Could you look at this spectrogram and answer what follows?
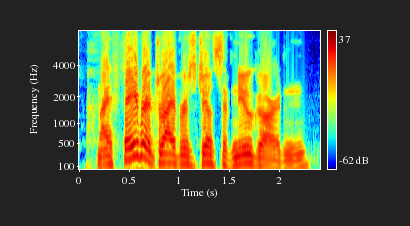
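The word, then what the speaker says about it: Josef Newgarden: pronounced Joseph Newgarden, Indianapolis 500 champion. That's how you pronounce his name.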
